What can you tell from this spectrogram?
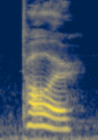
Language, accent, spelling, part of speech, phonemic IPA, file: English, US, taller, adjective, /ˈtɔ.lɚ/, En-us-taller.ogg
- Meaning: comparative form of tall: more tall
